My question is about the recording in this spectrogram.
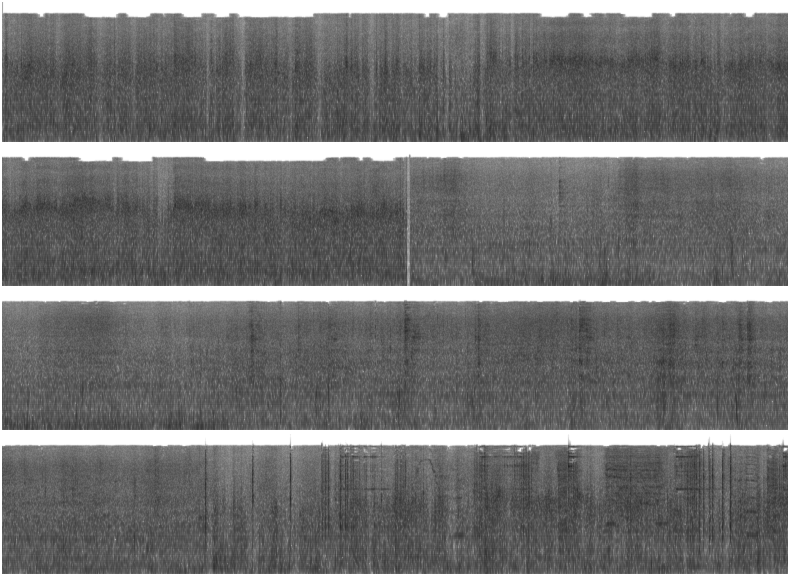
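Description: Strong wind buffeting the microphone on the deck of a boat in choppy water, with waves washing alongside. The noise is loud and unbroken, and shifts in character about twelve seconds in.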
